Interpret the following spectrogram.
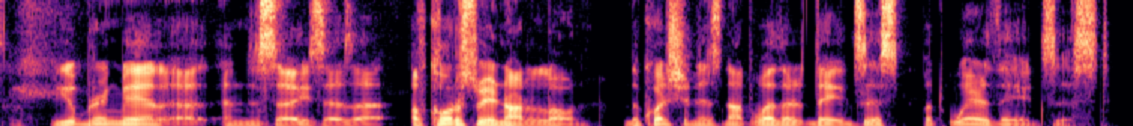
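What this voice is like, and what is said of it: Reading in a put-on accent. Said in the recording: “So you just made it so more interesting. Just by the accent”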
